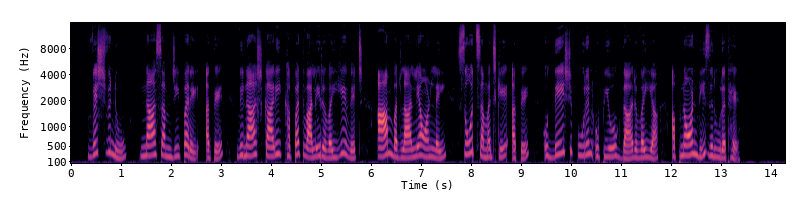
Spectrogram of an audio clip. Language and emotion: Punjabi, neutral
